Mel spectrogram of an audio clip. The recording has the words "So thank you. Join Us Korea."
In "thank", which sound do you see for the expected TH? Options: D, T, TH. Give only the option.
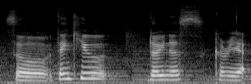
T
